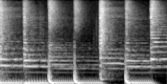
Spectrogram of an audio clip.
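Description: Background music with a steady drum beat, deep bass and held notes.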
